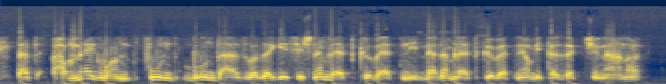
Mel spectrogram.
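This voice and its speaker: A man's voice at very even loudness, with noticeable background noise. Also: moderate pace. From Budapest (Kőbánya). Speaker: caller. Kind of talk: call-in comment. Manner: halting, repetitive stammering.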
